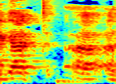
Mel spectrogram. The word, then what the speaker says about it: Gotoh: dive i mean just like that uh i got a set of the uh gota i think his house pronounced g g o t o h 350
